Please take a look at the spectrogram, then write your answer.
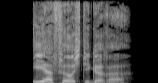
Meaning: inflection of ehrfürchtig: 1. strong/mixed nominative/accusative feminine singular comparative degree 2. strong nominative/accusative plural comparative degree
- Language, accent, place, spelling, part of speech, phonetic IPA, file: German, Germany, Berlin, ehrfürchtigere, adjective, [ˈeːɐ̯ˌfʏʁçtɪɡəʁə], De-ehrfürchtigere.ogg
